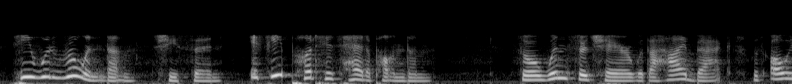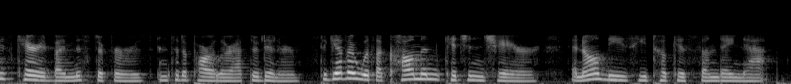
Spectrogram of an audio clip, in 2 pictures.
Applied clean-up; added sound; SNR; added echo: none; none; none; none.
